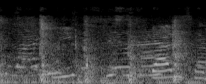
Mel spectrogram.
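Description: Young children's voices chattering and babbling, with a few short knocks.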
